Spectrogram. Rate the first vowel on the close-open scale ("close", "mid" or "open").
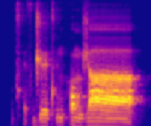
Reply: mid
